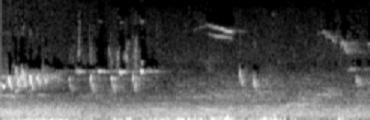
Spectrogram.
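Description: A small bird chirping faintly in quick runs of short, high notes, mostly in the first couple of seconds, with a few more later. A low rumble of wind or handling sits under it near the start.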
